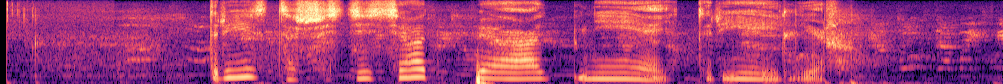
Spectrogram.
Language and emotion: Russian, sad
